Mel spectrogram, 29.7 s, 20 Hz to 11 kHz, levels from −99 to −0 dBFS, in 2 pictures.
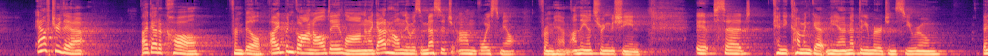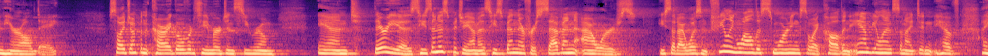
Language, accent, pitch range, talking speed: English, American, 175-220 Hz, 190 wpm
